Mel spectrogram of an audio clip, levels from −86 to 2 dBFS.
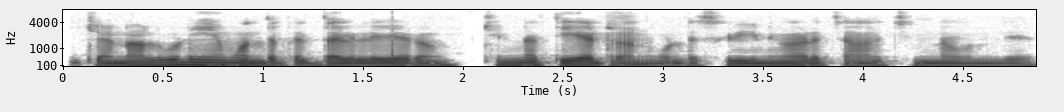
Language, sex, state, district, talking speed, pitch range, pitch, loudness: Telugu, male, Andhra Pradesh, Anantapur, 160 wpm, 110-120 Hz, 115 Hz, -22 LUFS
